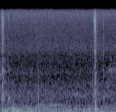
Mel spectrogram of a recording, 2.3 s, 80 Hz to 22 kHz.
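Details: 2005 Ford Taurus won't start: faint sharp clicks when the key is turned, then silence with no cranking. Ignition and fuel pump work; starter draws about 40 amps with voltage drop, a bad starter that lasted almost two years.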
